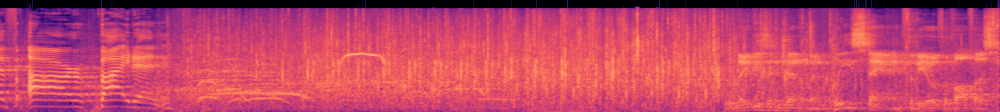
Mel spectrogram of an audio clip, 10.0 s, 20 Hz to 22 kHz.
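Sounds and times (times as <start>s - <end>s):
audience applauding: 1.8s - 8.9s.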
